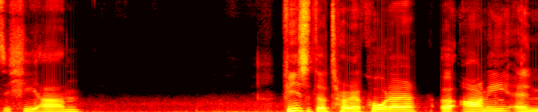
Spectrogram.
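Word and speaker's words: Xi'an: uh Capital right hean the Chinese pronunciation is hean visit the terracota Army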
